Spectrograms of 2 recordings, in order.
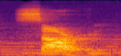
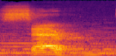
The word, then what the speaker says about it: Sarum: pronounced the same sarim the distinction between the wiltshire accent way of saying it sarum and the more rp way of saying it serum is partly as a result of the great vowel shift which changed the r to an air and partly because of a general drift in the west country towards vowels being pronounced further forward in the mouth however there is no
